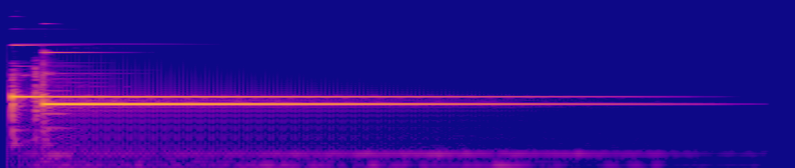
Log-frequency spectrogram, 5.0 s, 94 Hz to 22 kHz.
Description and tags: A stereo recording of a domestic two tone doorbell. Rode NT4 > FEL battery pre-amp > Zoom H2 line-in.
